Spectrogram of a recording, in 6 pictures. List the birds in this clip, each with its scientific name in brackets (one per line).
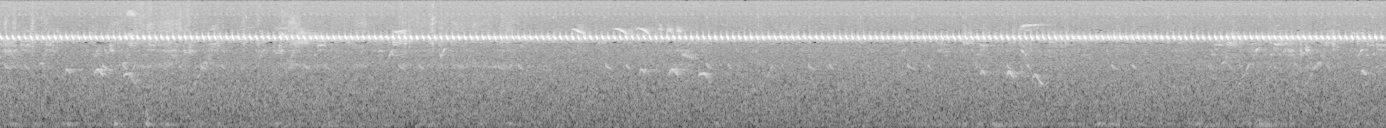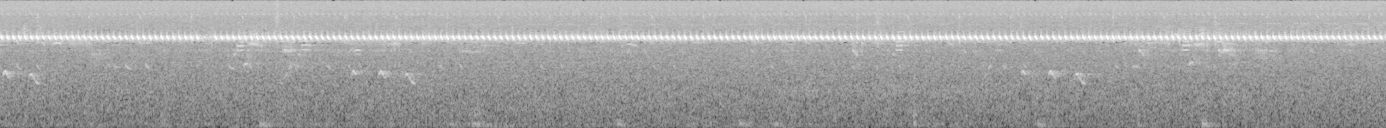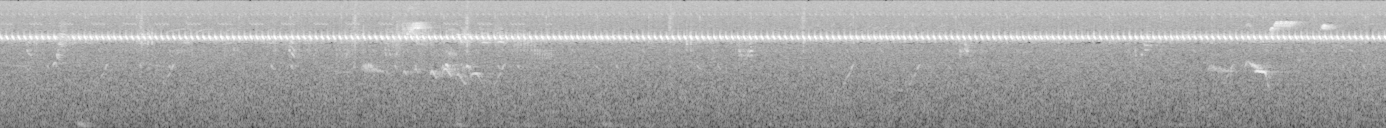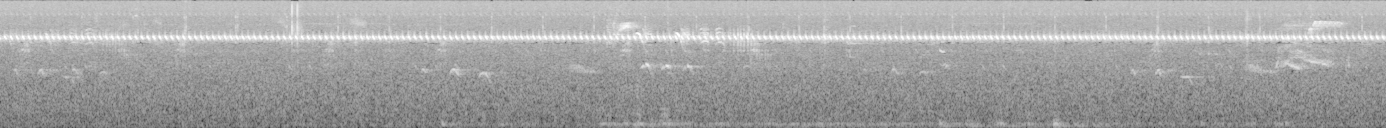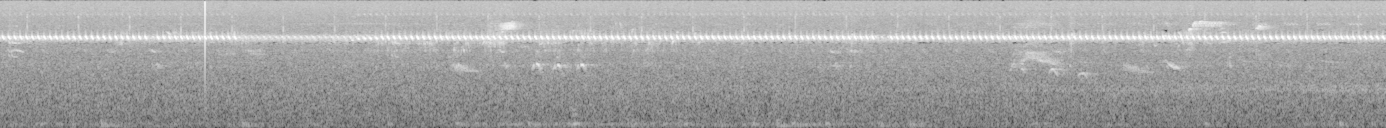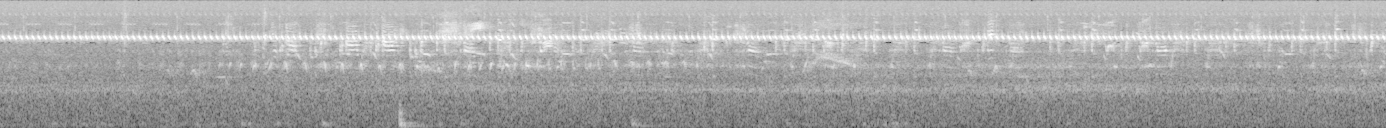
Fork-tailed Drongo (Dicrurus adsimilis)
African Black-headed Oriole (Oriolus larvatus)
Rattling Cisticola (Cisticola chiniana)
